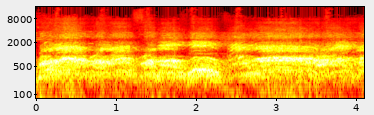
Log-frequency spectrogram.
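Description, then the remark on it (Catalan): A massive crowd of millions in Iran roars and chants in unison, acclaiming Khomeini on his return from exile, a dense, sustained wall of voices with rising and falling rhythmic swells, loud throughout with no clear individual speech. “Des de l'exili, Khomeini lidera la revolució i 15 dies després de la marxa del Shah torna a l'Iran aclamat per milions de persones.”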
